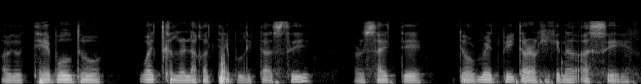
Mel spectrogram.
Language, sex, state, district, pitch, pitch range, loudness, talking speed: Nagamese, male, Nagaland, Dimapur, 100 Hz, 95-110 Hz, -24 LUFS, 150 wpm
